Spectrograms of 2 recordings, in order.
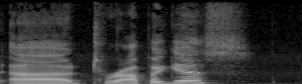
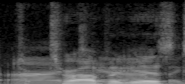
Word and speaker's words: Terapagos: And then Terapagos? Is that how you say it? – I think so. – Terapagos, Terapagos. – Yeah, I feel like it'd be, like, maybe, like, Galapagos, which, like that.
